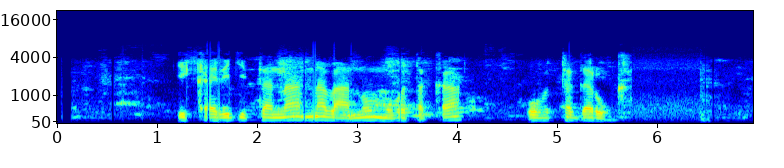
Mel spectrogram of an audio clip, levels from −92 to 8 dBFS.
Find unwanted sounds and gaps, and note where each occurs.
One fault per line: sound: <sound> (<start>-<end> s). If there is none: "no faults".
no faults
